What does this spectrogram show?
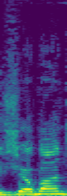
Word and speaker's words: Choban: Is this the Choban salad?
